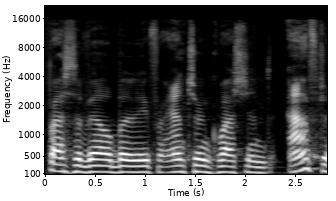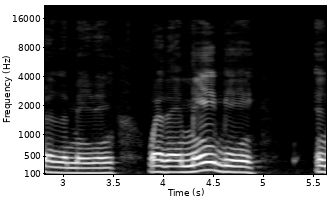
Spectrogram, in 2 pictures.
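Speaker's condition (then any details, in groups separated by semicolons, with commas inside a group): Bulbar onset ALS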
